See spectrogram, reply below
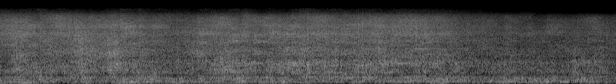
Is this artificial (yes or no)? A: yes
